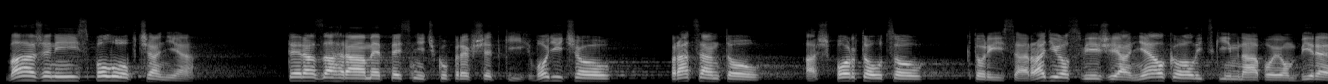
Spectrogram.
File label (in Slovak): obecny rozhlas; birell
